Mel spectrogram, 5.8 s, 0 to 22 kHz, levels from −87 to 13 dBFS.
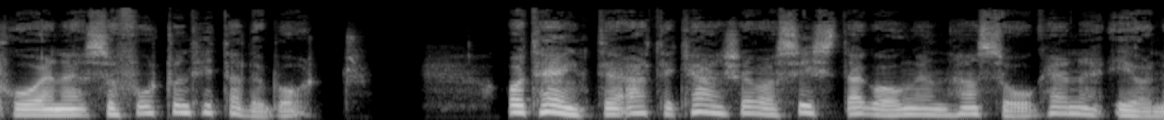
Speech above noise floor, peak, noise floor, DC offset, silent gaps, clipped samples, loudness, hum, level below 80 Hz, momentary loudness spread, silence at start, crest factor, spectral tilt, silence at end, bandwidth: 36 dB; -2 dBFS; -55 dBFS; under 0.1%; 1.65-1.69 s, 1.93-2.08 s; under 0.1%; -20 LUFS; none; -62 dBFS; 9 LU; 0 s; 18 dB; -6 dB/octave; 0 s; 16.5 kHz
